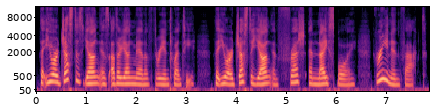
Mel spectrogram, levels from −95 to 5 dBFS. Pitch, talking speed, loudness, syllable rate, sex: 220 Hz, 215 wpm, -19 LUFS, 4.6 syllables/s, female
